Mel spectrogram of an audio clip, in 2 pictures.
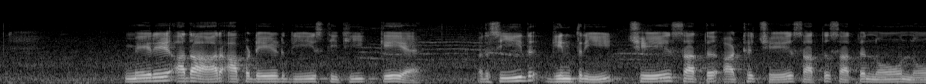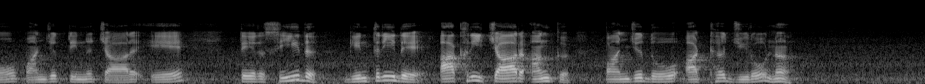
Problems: background sounds at intervals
